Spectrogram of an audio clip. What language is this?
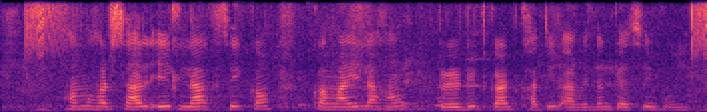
Bhojpuri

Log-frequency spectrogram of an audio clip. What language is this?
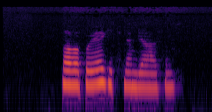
Turkish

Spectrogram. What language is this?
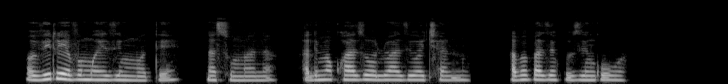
Koti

